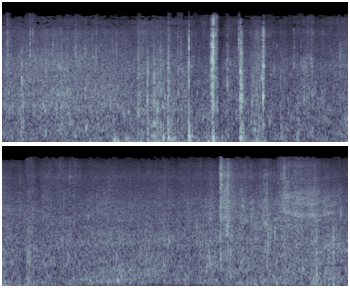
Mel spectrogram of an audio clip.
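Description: Wind buffeting the microphone over shallow seawater washing among shore rocks. A few sharp clicks come about two seconds in.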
